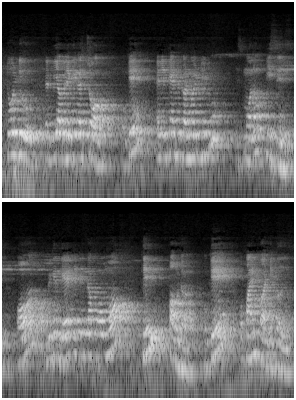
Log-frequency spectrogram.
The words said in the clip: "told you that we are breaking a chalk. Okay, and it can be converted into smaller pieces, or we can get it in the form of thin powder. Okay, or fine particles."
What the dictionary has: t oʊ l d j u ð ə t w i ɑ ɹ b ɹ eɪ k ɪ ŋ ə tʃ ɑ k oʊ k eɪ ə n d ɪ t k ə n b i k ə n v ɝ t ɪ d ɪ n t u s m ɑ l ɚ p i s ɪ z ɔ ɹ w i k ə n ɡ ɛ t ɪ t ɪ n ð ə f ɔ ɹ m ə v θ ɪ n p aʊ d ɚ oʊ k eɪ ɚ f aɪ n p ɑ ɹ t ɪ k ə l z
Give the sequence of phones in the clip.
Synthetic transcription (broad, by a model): t oʊ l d j u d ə t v i ɑ ɹ b ɹ eɪ k ɪ ŋ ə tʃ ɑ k oʊ k eɪ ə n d ɪ t k ə n b i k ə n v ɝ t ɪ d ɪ t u s m ɑ l ɚ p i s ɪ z ɔ ɹ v i k ə n ɡ ɛ t ɪ t ɪ n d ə f ɔ ɹ m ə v t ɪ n p aʊ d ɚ oʊ k eɪ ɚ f aɪ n p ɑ ɹ t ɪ k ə l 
